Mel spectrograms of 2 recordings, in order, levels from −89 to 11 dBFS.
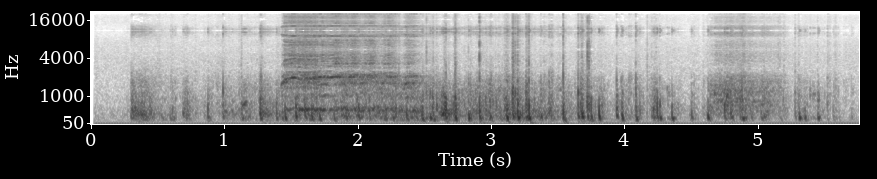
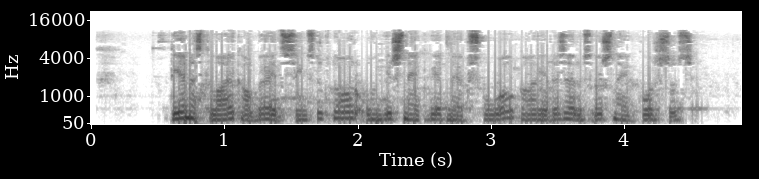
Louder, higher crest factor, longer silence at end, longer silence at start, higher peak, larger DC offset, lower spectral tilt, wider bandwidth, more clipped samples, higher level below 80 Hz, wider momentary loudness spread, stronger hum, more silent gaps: first, -18 LUFS vs -21 LUFS; about the same, 18 dB vs 20 dB; second, 0 s vs 0.3 s; second, 0.25 s vs 0.5 s; about the same, 0 dBFS vs -2 dBFS; first, 1% vs under 0.1%; about the same, -4.5 dB/octave vs -3.5 dB/octave; first, over 20 kHz vs 11.5 kHz; neither; about the same, -44 dBFS vs -46 dBFS; first, 12 LU vs 7 LU; neither; neither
